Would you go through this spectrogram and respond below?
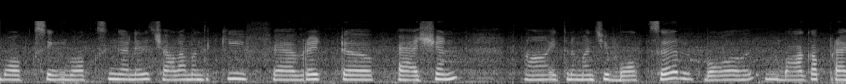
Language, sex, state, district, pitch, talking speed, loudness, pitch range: Telugu, female, Telangana, Nalgonda, 220 Hz, 105 wpm, -17 LUFS, 215-240 Hz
